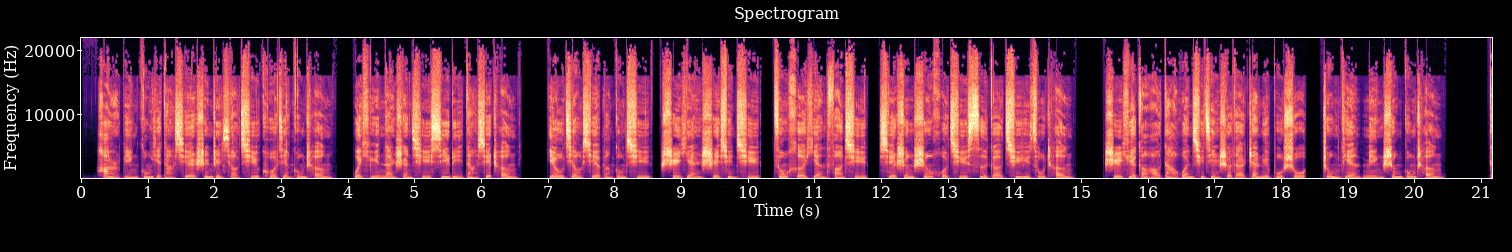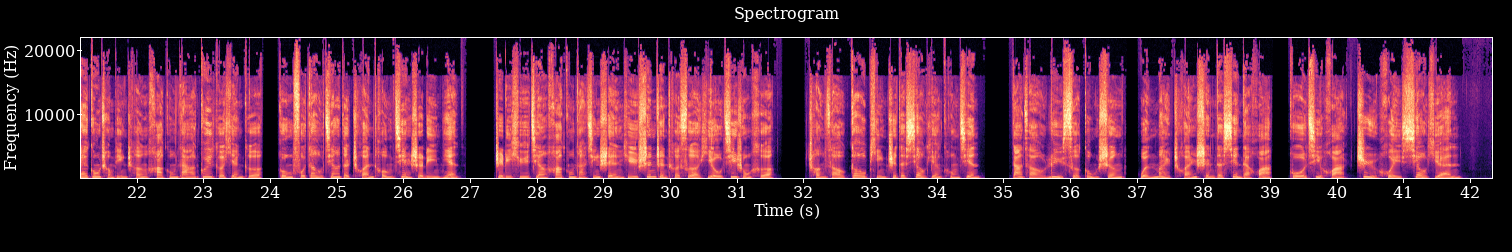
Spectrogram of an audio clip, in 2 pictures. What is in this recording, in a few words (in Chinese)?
课件 亲切自然讲述; 哈工大介绍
